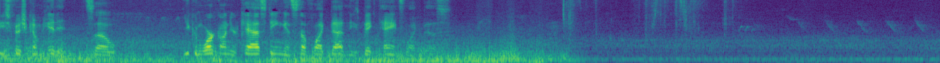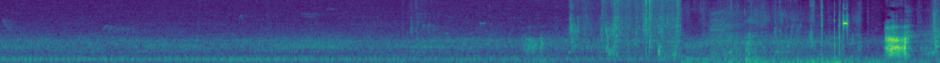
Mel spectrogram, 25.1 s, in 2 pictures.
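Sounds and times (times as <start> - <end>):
fish splash on water: 20.1 - 21.7.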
